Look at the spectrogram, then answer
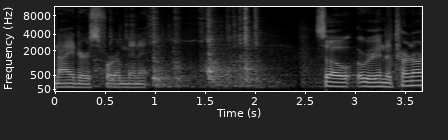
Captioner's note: pieces clanking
